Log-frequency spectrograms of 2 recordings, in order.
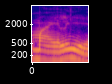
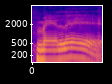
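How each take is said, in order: First: The first syllable sounds like 'my'. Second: The first syllable sounds like 'meh'. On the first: "ดูจากคลิปต่างประเทศแล้วเขาอ่านว่า" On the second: "ตอนแรกก็อ่านไม่ค่อยออกไม่รู้จะอ่านว่าอะไรนะ"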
